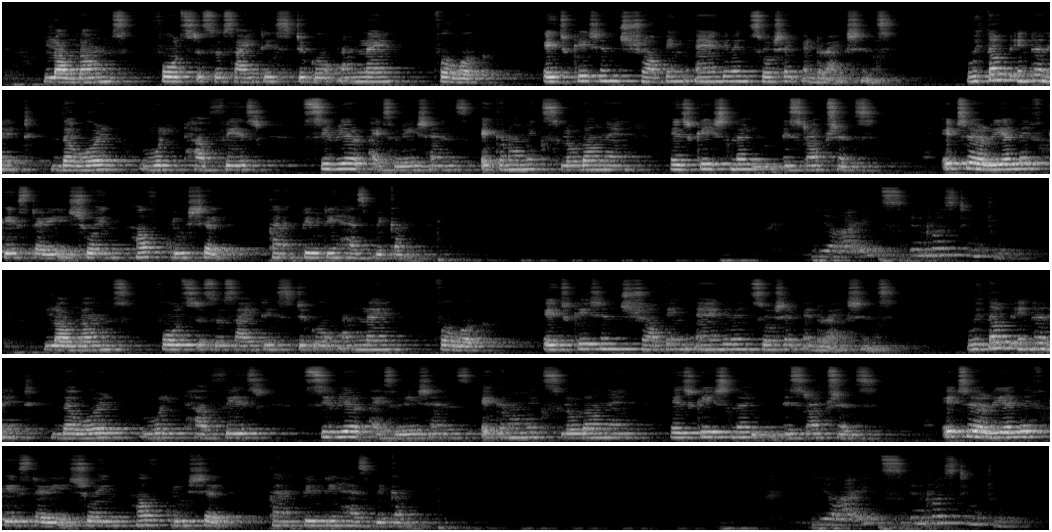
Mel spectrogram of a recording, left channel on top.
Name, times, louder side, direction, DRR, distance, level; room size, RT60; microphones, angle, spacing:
voice 1, 0.4-1.2 1.6-3.9 4.3-4.7 5.4-8.9 9.6-10.6 11.0-13.1 13.5-16.8 17.2-18.0 18.3-19.2 19.9-23.2 23.6-25.1, left 2 dB, 65° left, -3 dB, 0.5 m, -25 dB
voice 2, 29.0-31.0, right 1 dB, 15° right, -5 dB, 1.4 m, -36 dB
5.5 x 2.3 x 3.0 m, 0.89 s
head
